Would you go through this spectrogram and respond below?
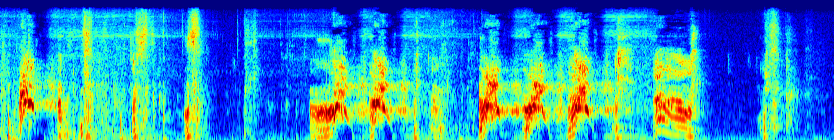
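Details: Pet dog barking and growling at an M&M fan, bursts of sharp barks with gaps of quiet, one drawn-out growling bark near the end, faint talking behind.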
